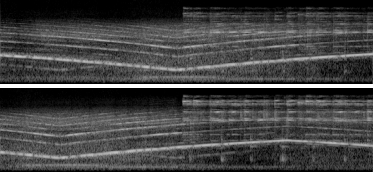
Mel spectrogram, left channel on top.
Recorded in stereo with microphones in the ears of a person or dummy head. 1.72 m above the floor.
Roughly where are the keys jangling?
Right.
